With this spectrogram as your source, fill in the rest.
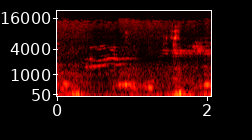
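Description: Giribaz pigeons in a loft cooing softly, a few low throaty coos rising and falling over a couple of seconds alongside faint chirps, fairly close but quiet.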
